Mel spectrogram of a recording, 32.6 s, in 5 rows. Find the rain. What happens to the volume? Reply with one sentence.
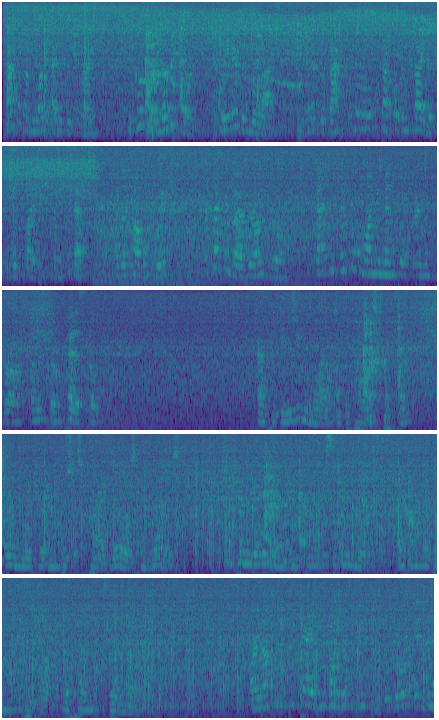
The loudness of the rain goes down, then up.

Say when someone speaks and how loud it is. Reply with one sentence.
The talking can be heard from 0.0 to 14.6 s, at a steady volume; from 16.9 to 28.4 s, at a steady volume; and briefly from 29.8 to 32.5 s.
